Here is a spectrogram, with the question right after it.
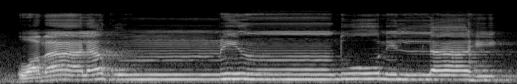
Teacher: میم ساکن کے بعد دوسری میم آ جائے تو یہاں پر ادغام شفوی ہوگا، غنہ کر کے پڑھیں گے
